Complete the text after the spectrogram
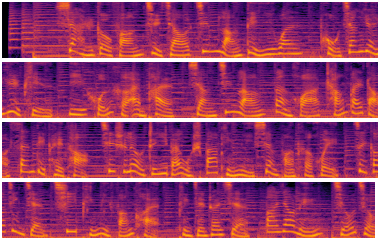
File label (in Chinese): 广告 房产广告 稳重; 地产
